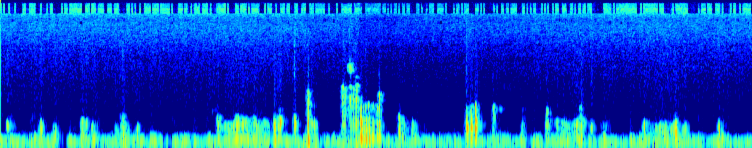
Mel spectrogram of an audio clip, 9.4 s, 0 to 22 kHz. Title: stomach growling 2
